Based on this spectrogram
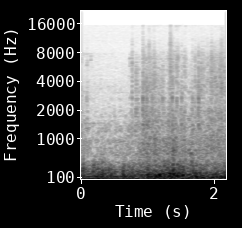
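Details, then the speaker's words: Toyota Alphard on simulated rough road after steering clunk repair: steady low road rumble with no knocks or clunks from the steering, problem resolved. "bunyi klub-klub pada stir sudah tidak terdengar ya jadi simpulkan bahwasanya problem-problem sudah clear"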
